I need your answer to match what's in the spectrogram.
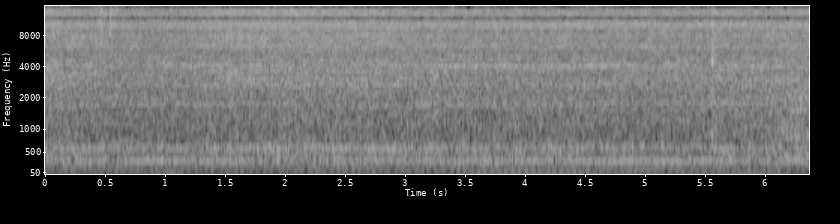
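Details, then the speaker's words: Hoover Elite vacuum running right after its fan was replaced, to check it works. Steady motor roar with a thin, faint squeal riding on top now and then, from the brush roller. Slight brush roller squeak. "that brush roller does have a little squeak to it, but anyway, as you can see, it's not too hard of a job to do."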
